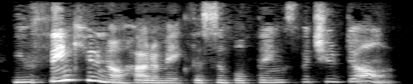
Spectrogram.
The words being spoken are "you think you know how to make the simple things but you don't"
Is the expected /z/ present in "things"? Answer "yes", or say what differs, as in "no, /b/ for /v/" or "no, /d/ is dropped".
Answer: yes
